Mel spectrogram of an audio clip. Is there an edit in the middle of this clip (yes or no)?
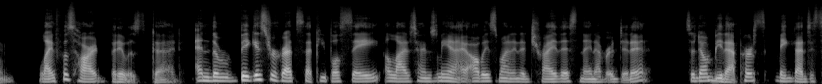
no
